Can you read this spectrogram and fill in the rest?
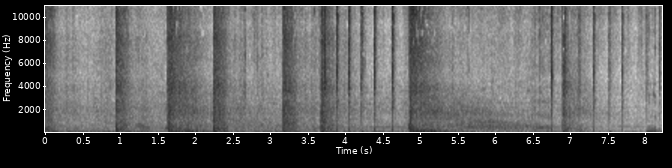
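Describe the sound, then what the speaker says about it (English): Loud, close gunfire in DayZ, sharp single shots and quick bursts spaced irregularly across the span, with echoing tails between the cracks. "When the bullets started to fly, I was hit from behind"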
